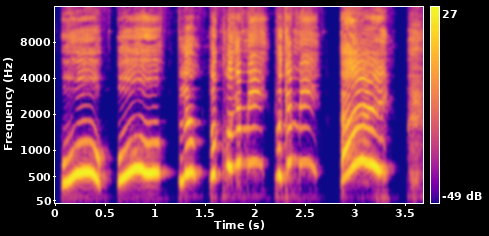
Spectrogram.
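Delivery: hammed-up squeaky calling; old photographer calling out. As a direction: imitate a photographer begging for eyes on camera. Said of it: "all he would say was".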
